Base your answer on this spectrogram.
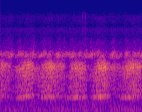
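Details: On a rainy day, many frogs call at once, croaks blending into a continuous buzzing drone that surges about twice a second, with a low and a higher tone layered together.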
